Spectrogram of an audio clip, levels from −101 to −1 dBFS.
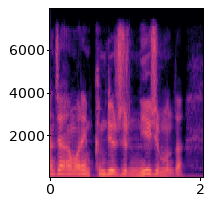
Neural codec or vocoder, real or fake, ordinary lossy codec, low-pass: none; real; none; 7.2 kHz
